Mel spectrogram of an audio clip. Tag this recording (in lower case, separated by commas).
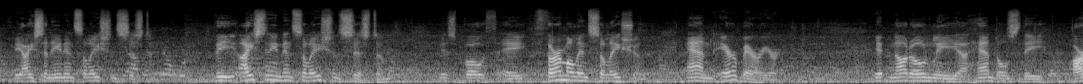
speech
